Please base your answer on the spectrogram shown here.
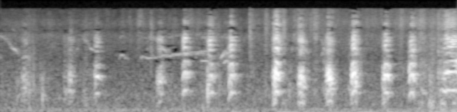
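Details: Chicken clucks building from soft to louder, rhythmic notes about five per second, over a hissy background with a faint rising whistle-like sound early on.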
